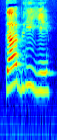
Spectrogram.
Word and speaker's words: tablier: BL, BL se prononce bleu. Avec IER, IER se prononce yé. Donc bleu et yé, blier. Là, on va bien prononcer le i, plier.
